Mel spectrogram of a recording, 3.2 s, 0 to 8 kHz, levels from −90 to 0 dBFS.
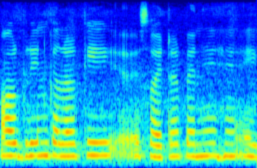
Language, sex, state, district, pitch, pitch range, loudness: Hindi, female, Bihar, Supaul, 220 Hz, 215-225 Hz, -29 LUFS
